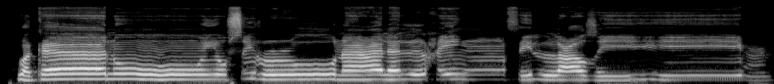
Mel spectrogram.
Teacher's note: মদের হরফের পরে ওয়াকফ করার কারণে মধ্যে আরজি তিন আলিফ টান।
